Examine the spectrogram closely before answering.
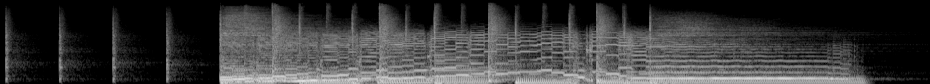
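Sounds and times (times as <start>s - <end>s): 
slow one-minute musical lick: 2.2s - 8.8s.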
